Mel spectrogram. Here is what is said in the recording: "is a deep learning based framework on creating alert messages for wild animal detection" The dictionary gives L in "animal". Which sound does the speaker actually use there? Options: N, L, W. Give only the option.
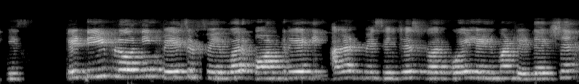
N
